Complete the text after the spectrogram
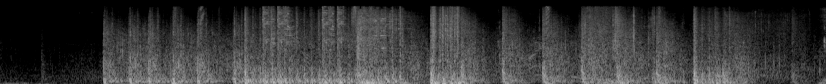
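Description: Rapid gunfire crackles close by.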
